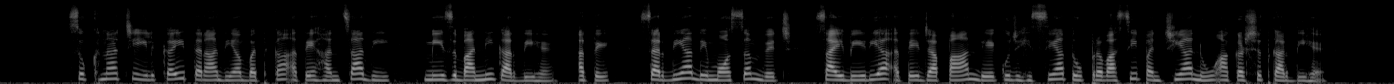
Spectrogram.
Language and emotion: Punjabi, neutral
